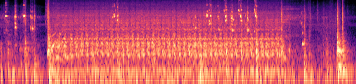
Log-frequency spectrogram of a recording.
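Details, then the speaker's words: Old Dodge Power Wagon flathead, day three of revival: starter spins steadily about five seconds, engine never fires; lost spark again, owner sure the worn ignition points are to blame and plans a new set. "We've lost spark again, and I'm sure it's those points. So, I'm going to have to get a new set, and then uh we'll go from there."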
